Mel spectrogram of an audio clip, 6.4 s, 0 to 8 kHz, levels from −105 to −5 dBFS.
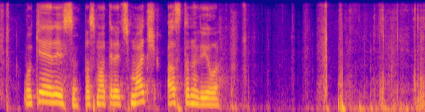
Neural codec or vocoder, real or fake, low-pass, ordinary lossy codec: codec, 44.1 kHz, 3.4 kbps, Pupu-Codec; fake; 7.2 kHz; Opus, 64 kbps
